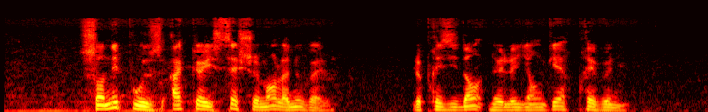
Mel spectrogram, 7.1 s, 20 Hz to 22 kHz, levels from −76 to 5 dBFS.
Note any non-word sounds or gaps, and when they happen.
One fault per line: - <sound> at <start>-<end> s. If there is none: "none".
none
